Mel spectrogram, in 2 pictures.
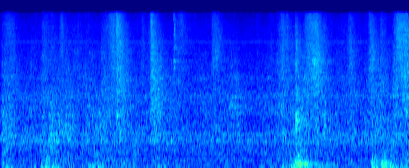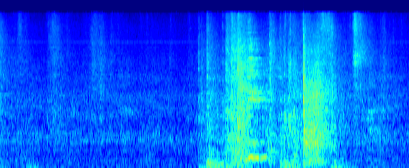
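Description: Nippon kempo sparring: scattered light thuds of footwork and strikes, then from about eight seconds in a loud burst of blows on protective gear mixed with shouts.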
